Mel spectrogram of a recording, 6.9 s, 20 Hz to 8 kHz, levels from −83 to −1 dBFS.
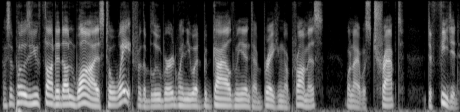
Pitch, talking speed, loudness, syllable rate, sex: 135 Hz, 215 wpm, -18 LUFS, 6.3 syllables/s, male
